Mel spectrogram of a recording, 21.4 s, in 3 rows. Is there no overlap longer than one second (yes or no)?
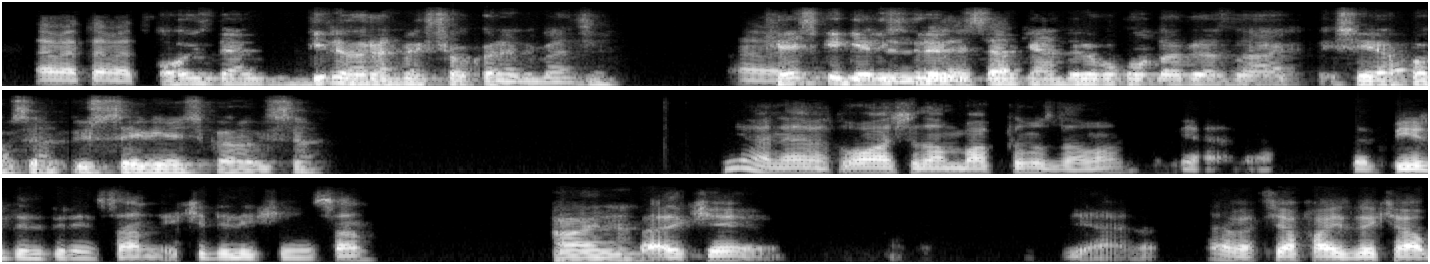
no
